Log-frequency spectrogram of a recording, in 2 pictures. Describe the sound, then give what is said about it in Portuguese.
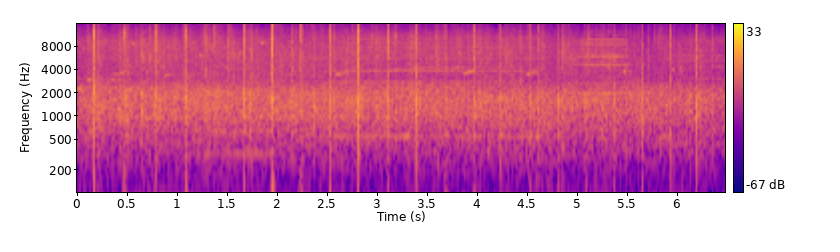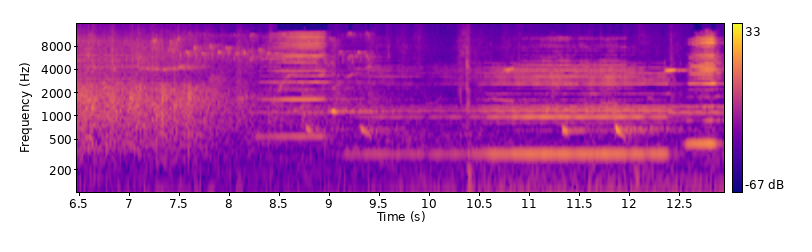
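A crowd applauds the 25th anniversary of the Jean Felipe Cousteau scout group with loud, steady clapping that pulses in a regular rhythm for about eight seconds, then dies away as sustained tonal sounds take over. “Uma salva de palmas aos 25 anos do grupo de escoteiro Jean Felipe Cousteau.”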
